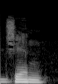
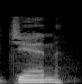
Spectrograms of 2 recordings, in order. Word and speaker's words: djinn: Like, like a genie djinn. D-djinn. – Oh, okay. – Where the D is silent.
